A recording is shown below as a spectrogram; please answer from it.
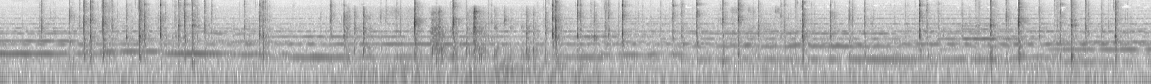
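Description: Steady, rapid keyboard typing with irregular clicks and clacks running throughout, fairly close and moderately loud, with no talk over it.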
